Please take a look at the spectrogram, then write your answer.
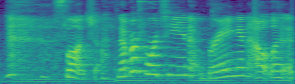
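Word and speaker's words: sláinte: hear people cheers and say slancha, spelled s l a i n t e. Yeah, slancha.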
